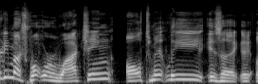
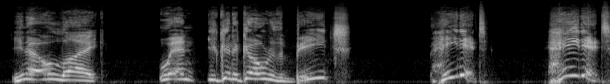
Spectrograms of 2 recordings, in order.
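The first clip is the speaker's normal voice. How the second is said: surfer-dude voice; 5 semitones higher than usual. Ranting about people who portray it, doing a stereotypical surfer voice. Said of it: "does that stupid ass stereotypical surfer voice".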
